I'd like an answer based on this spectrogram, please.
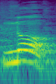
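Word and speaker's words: know: यहां पे अभी पड़े एन से पहले केस आयरन होता है तो ये अब इसको तुमको कन्वो नहीं पादना है नो पढ़ना है किन ओ डब्लू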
